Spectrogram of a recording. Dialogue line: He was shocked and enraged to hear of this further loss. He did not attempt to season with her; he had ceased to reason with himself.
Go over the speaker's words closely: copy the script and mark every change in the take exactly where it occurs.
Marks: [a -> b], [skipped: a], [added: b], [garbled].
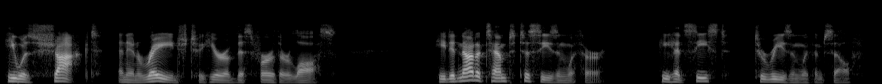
He was shocked and enraged to hear of this further loss. He did not attempt to season with her; he had ceased to reason with himself.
